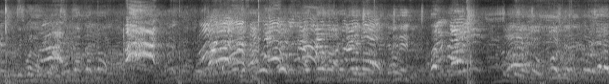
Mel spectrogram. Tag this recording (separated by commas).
playing volleyball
